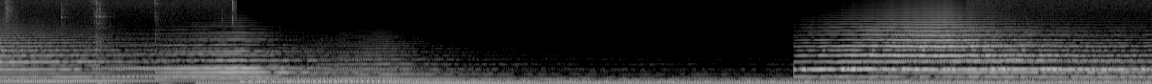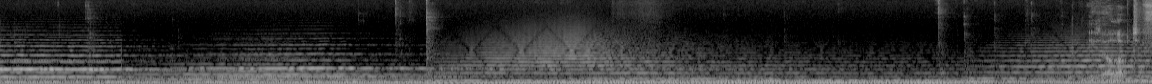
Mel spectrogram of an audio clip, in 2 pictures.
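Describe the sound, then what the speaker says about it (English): A Synapse Audio Proxima six-voice analog synthesizer playing sustained, harmonically rich chords through a phaser, the tone sweeping slowly as the chords change, loud and continuous with no other sounds. "for instance, we can put the phaser on"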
